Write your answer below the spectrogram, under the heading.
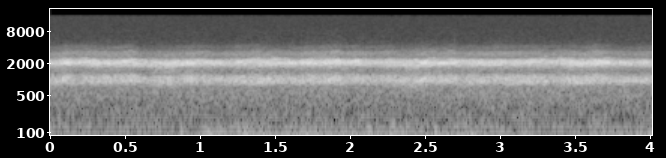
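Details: A spring frog chorus from a wetland behind a house, captured live without loops: a constant layered croaking drone over a soft low rumble underneath.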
